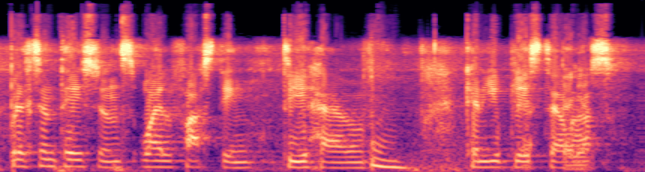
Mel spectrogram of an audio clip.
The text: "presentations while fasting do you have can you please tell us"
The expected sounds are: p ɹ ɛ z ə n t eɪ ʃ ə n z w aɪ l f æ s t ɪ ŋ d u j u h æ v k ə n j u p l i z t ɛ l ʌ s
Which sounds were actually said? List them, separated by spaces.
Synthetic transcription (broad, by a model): p ɹ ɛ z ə n t eɪ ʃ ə n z w aɪ l f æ s t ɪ ŋ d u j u h æ v k ə n j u p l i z t ɛ l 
